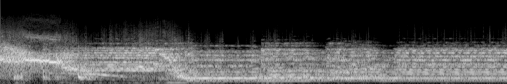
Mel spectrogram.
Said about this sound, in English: As fire jets from the muzzle of Roger Barton's revolver, Patsy screams and falls.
